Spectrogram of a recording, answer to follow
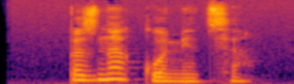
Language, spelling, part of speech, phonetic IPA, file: Russian, познакомиться, verb, [pəznɐˈkomʲɪt͡sə], Ru-познакомиться.ogg
- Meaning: 1. to meet, to make the acquaintance, to make someone’s acquaintance, to get acquainted 2. to familiarize oneself, to go into 3. to visit, to see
